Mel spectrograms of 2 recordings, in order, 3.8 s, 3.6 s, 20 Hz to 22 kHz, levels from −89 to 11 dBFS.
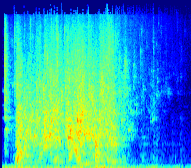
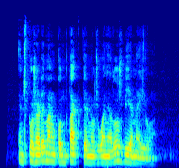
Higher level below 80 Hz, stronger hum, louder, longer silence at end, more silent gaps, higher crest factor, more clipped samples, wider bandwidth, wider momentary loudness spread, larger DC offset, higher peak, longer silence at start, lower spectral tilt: first, -40 dBFS vs -74 dBFS; neither; first, -17 LUFS vs -27 LUFS; second, 0.25 s vs 0.5 s; neither; about the same, 20 dB vs 22 dB; neither; first, over 20 kHz vs 14.5 kHz; about the same, 15 LU vs 13 LU; neither; first, 0 dBFS vs -6 dBFS; second, 0.05 s vs 0.35 s; second, -2 dB/octave vs -6 dB/octave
